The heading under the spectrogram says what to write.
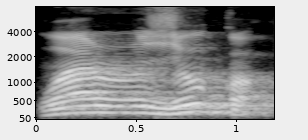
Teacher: huruf qaf bersukun ini juga dibaca dengan pantulan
